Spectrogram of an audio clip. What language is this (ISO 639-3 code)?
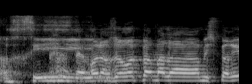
heb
